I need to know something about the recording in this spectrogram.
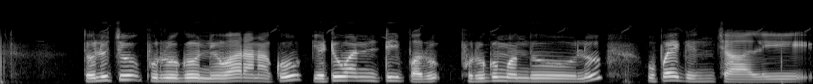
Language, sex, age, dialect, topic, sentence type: Telugu, male, 31-35, Central/Coastal, agriculture, question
